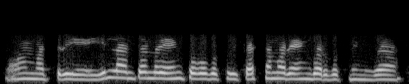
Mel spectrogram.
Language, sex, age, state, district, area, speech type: Kannada, female, 30-45, Karnataka, Bagalkot, rural, conversation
